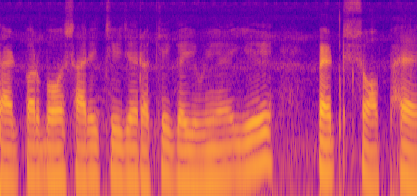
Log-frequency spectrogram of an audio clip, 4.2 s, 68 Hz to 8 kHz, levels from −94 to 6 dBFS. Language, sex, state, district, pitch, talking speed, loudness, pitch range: Hindi, male, Bihar, Darbhanga, 110 Hz, 185 wpm, -19 LUFS, 105-115 Hz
